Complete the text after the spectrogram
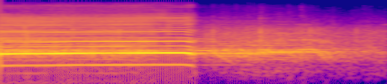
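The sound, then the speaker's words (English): A loud, steady sustained chord cuts off abruptly, giving way to a church audience clapping and shouting to the Lord together, a busy crowd roar that gradually fades. “Clap your hands and give the Lord a shout.”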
